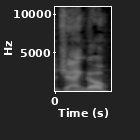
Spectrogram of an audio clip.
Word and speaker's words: Django: It was just all the times Leonardo DiCaprio said the N-word into Django. – Hell yeah. – It was just in a row. – It's Django. This D is silent.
